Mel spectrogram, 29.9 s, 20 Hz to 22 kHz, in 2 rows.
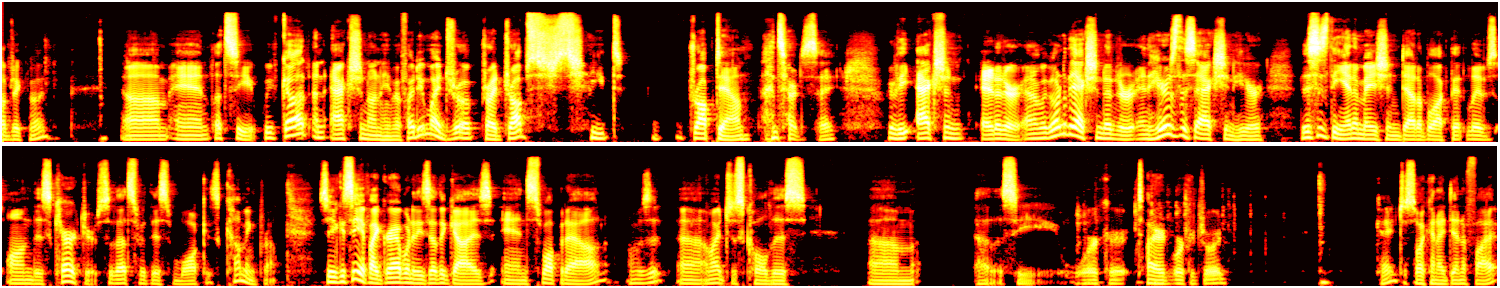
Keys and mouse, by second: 0.3 shift+middle click, 0.5 middle click, 0.8 shift+middle click, 1.1 middle click, 4.0-9.5 drag, 13.4 middle click, 15.8-17.5 drag, 20.8 click, 21.8-28.6 drag, 26.2 BackSpace, 26.4 BackSpace, 28.6 BackSpace.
